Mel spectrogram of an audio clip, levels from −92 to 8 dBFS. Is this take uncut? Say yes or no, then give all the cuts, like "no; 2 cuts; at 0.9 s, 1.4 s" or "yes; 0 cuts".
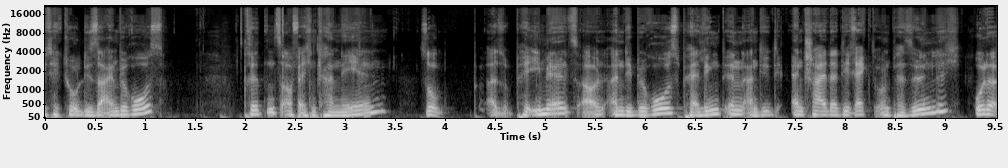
no; 1 cut; at 4.4 s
